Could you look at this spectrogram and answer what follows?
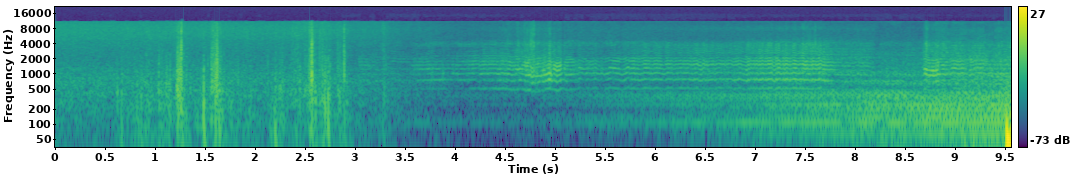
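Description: A fly-like insect buzzing, starting about three seconds in and wavering in pitch as it passes. Before it come a few faint clicks and rustles, and near the end a low drone grows steadily louder.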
